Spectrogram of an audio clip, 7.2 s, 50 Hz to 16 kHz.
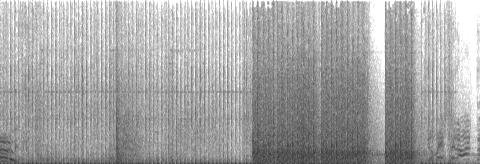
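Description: Sustained bursts of MG42 machine gun fire in the WWII shooter Brothers in Arms: Hell's Highway, a loud, rapid continuous rattle with a brief pause before the firing resumes, with a voice faintly underneath.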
